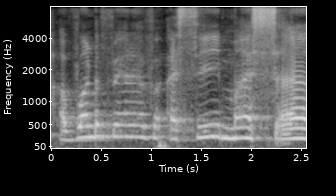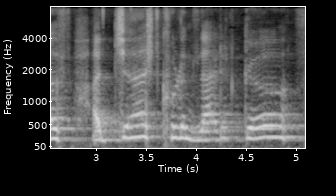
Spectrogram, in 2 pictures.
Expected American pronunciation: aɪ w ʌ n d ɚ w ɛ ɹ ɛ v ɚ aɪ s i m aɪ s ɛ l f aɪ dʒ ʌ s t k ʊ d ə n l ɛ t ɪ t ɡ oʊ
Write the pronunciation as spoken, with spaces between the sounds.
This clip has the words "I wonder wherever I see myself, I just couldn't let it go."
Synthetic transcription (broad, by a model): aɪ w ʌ n d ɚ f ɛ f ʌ ɚ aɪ s i m aɪ s ɛ l f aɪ dʒ ʌ s t k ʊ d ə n l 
